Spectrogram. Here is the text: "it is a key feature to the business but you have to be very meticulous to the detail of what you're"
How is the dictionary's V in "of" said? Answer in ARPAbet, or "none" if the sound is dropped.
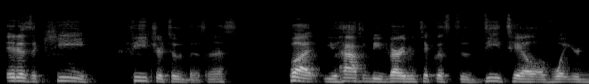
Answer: V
